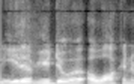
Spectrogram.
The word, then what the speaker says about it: Walken: Christopher Walken has joined the cast of Dune 2. Walken. Christopher Walken. Walken. – Walken. – Walken. – Walken. – Walken. – Walken. Nobody pronounces the L.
